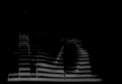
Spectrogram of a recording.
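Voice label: "memoria", female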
